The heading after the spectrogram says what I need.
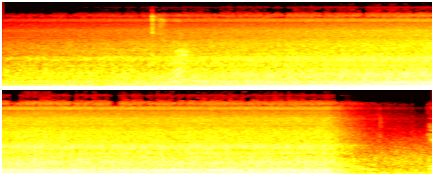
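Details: Worx electric mower after reseating an improperly seated motor brush that had caused a no-start. The motor spins up over a couple of seconds to a steady, clean hum, then winds down smoothly. Normal running after repair.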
